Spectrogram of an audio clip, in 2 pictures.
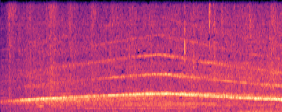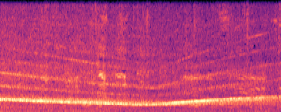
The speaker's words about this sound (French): nous voilà arrivés dans les rues de New York. Hein. Vous entendez cette ambiance que vous connaissez bien.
